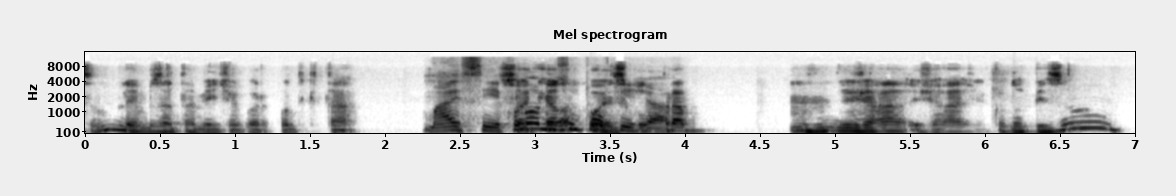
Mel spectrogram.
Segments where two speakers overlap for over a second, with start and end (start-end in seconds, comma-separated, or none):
2.7-4.0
